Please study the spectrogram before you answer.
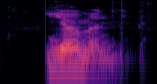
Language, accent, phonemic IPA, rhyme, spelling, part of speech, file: English, Southern England, /ˈjəʊ.mən/, -əʊmən, yeoman, noun, LL-Q1860 (eng)-yeoman.wav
